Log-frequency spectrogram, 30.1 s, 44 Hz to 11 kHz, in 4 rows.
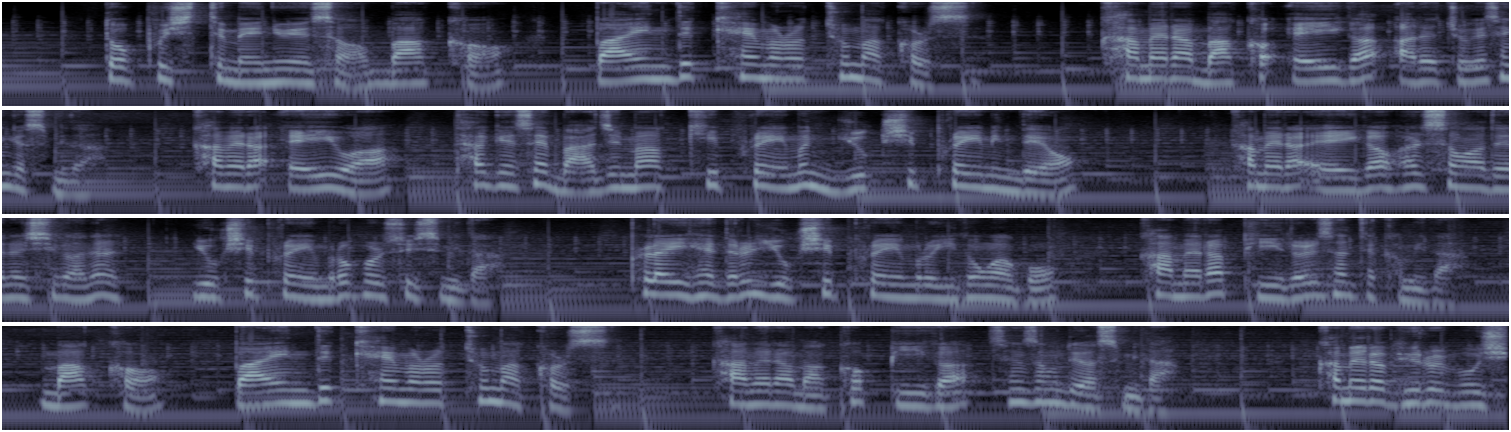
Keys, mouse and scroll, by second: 2.0-5.6 drag, 8.6 drag, 9.3 click, 9.8 click, 10.7 click, 12.0 l, 13.5 click, 14.4 drag, 15.0 l, 18.7 Up, 22.0 click, 23.5-25.2 drag, 27.8-30.1 drag.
